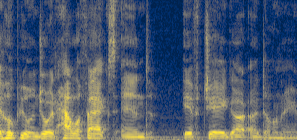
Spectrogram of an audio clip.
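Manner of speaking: ordinary talk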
